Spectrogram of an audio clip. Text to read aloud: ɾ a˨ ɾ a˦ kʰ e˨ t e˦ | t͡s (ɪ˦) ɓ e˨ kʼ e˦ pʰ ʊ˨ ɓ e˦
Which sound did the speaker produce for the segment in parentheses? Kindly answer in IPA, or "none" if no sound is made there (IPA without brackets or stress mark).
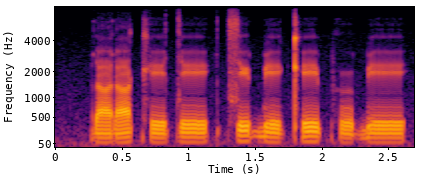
ɪ˦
